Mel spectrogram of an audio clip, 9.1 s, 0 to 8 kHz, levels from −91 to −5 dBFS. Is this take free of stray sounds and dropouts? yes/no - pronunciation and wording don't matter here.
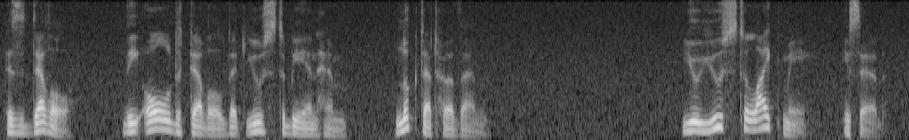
yes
